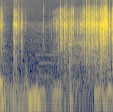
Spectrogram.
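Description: Plastic food packaging crinkling as it is handled: a film-wrapped block of cheese and bags of gummy candy. The crinkling is loudest from about one and a half seconds in.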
